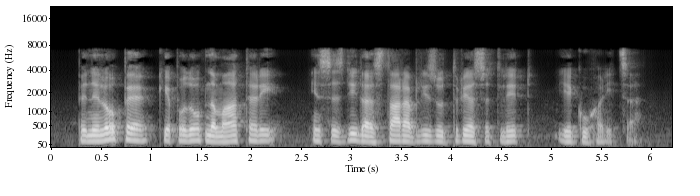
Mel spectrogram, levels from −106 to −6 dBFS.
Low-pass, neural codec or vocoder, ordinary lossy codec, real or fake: 7.2 kHz; codec, 16 kHz, 2 kbps, X-Codec, WavLM features, trained on Multilingual LibriSpeech; none; fake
